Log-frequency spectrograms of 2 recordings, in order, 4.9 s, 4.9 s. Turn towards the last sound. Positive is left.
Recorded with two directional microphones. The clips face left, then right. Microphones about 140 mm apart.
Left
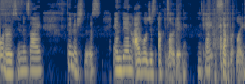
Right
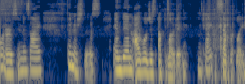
turn(degrees=15)  # may be behind; listen again after turning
